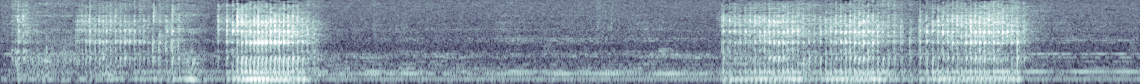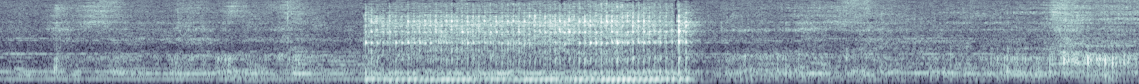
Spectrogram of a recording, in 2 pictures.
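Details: Sleeping Labrador Retriever named Hogan, called the loudest lab ever, snoring in three rough, rattling bursts about every three to four seconds, with a steady low hum underneath throughout.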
